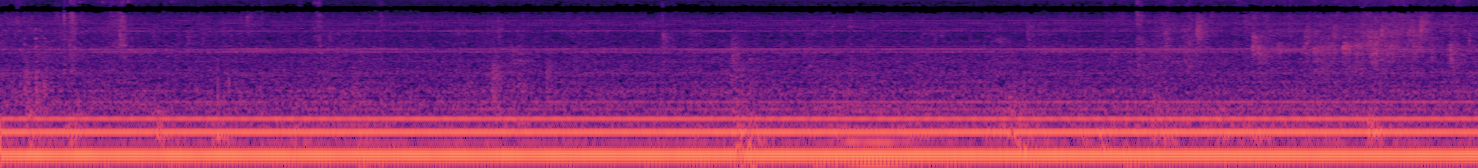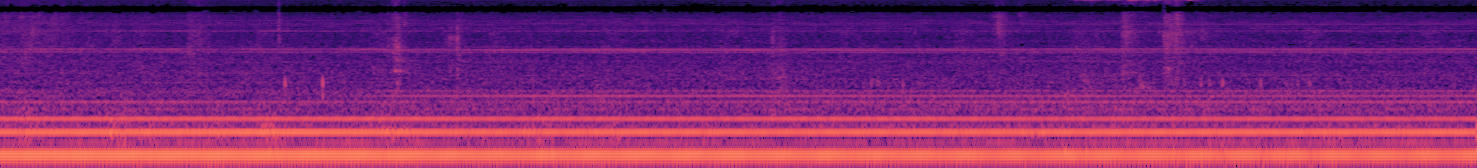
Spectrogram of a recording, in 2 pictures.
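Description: Steady low electrical hum, with a few faint clicks and knocks scattered through it.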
